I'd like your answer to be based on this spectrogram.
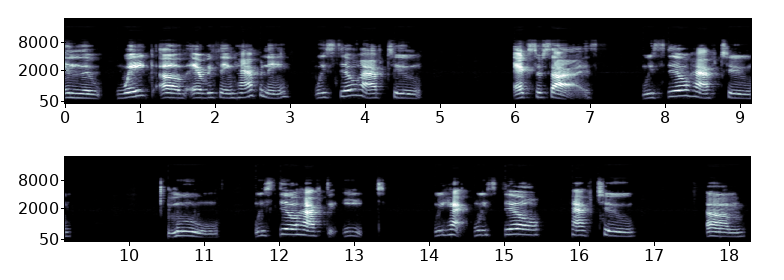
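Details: Adult woman with aphasia after a stroke, in ongoing stroke and aphasia recovery; aphasia.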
